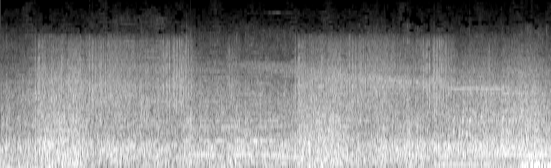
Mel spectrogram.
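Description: A fireworks barrage, with shells bursting and crackling in a dense, continuous roar, over music with a steady bass line.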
